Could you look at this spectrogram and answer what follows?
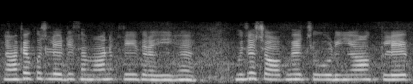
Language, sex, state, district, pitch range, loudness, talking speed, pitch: Hindi, female, Chandigarh, Chandigarh, 220-235 Hz, -15 LUFS, 190 wpm, 230 Hz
